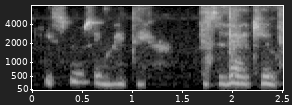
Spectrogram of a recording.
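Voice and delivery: whispered so the sleeping pet stays asleep; soft unvoiced whisper over a dozing pet; hushed whisper. Real, not acted.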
